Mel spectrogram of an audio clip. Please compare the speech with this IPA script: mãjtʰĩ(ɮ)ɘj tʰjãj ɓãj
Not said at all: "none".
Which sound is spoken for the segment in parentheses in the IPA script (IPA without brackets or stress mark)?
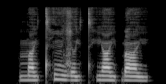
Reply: ɮ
